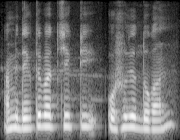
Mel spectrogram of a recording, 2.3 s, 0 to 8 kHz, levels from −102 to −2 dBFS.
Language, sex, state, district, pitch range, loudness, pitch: Bengali, male, West Bengal, Alipurduar, 170-200 Hz, -15 LUFS, 190 Hz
